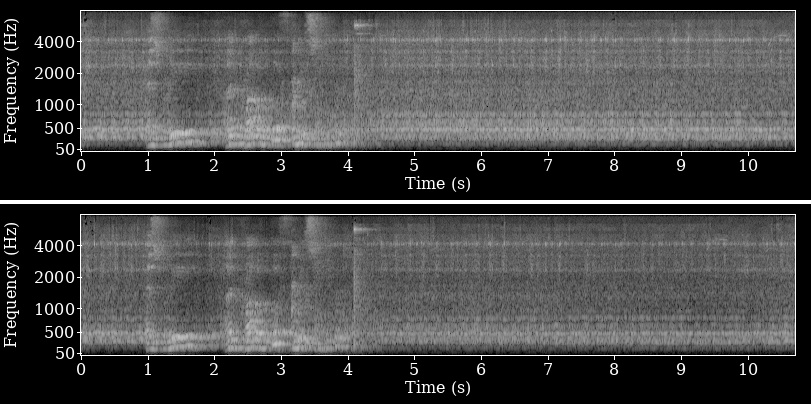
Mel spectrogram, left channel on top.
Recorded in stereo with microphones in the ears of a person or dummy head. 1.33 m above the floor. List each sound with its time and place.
1.0 s a man speaking: 80° right, 3 m
2.6 s a woman speaking: 50° right (ahead or behind), 1.1 m
4.1 s a clink: 45° right (ahead or behind), 1.0 m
